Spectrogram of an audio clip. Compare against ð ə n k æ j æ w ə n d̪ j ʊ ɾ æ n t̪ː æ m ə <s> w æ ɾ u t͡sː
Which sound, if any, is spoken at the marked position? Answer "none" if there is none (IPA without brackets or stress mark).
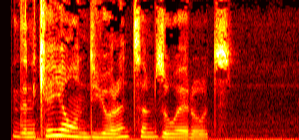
z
